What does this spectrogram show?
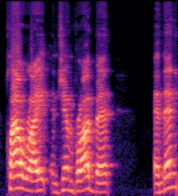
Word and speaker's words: Plowright: did with me and Pharaoh Natasha Richardson Joan plone right plowright and Jim Broadbent and then you did a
